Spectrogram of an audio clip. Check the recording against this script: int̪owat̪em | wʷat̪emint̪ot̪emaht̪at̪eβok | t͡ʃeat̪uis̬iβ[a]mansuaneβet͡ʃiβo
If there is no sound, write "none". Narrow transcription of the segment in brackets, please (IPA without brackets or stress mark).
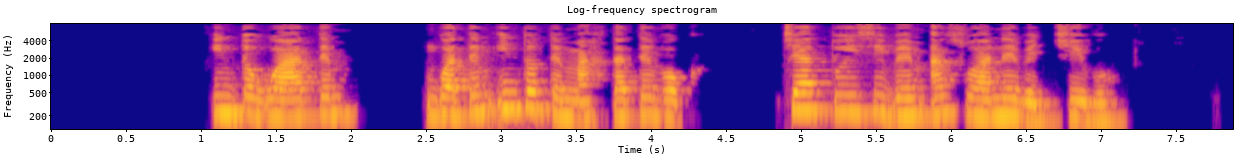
e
